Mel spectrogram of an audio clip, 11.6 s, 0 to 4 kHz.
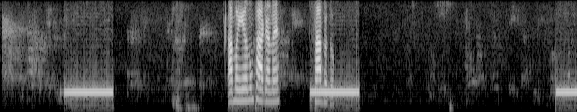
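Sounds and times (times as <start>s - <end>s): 
telephone line tone while placing a call: 1.3s - 2.3s, 6.2s - 7.2s, 11.1s - 11.5s
speech: 4.6s - 5.7s, 6.3s - 6.8s.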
